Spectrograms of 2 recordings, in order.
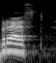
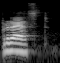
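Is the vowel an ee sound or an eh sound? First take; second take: eh; eh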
